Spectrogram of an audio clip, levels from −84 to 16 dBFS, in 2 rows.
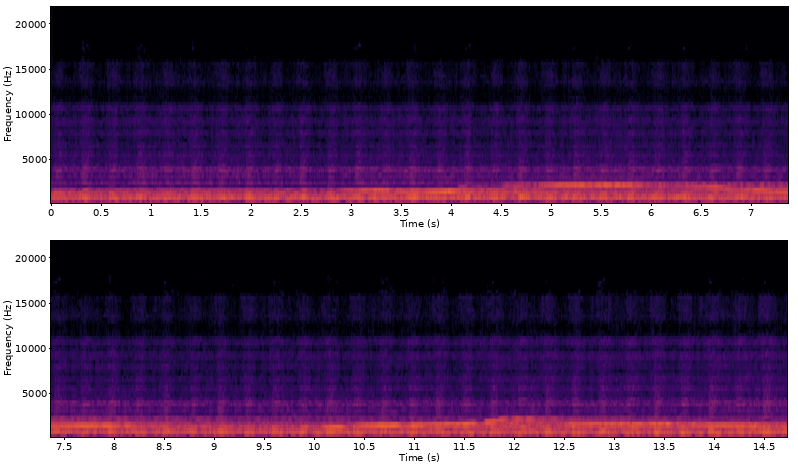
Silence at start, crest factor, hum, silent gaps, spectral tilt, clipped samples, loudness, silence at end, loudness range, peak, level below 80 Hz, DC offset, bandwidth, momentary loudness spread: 0 s; 14 dB; none; none; 0 dB/octave; under 0.1%; -26 LUFS; 0 s; 2 LU; -12 dBFS; -76 dBFS; under 0.1%; 16.5 kHz; 6 LU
